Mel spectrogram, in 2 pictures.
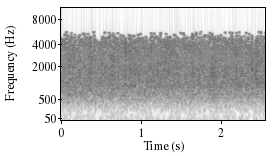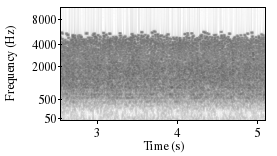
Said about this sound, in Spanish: Vamos a darle un fuerte aplauso a Jesucristo. ¡Aleluya!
